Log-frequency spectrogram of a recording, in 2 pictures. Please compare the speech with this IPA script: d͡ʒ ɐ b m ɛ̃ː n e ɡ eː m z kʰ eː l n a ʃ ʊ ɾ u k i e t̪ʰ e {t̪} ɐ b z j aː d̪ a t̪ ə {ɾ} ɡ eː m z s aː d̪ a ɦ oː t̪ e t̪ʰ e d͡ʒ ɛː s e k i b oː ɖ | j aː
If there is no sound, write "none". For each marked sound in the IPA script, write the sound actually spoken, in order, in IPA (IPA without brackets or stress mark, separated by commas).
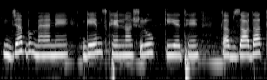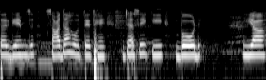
t̪, ɾ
